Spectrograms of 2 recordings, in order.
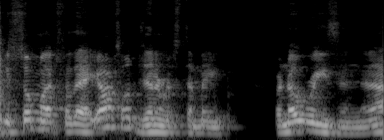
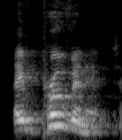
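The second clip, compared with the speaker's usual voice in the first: louder emphatic yell; 3 semitones higher, 7 dB louder than usual. Real, not acted. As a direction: hammer it at the viewer. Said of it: "Why am I yelling this?".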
